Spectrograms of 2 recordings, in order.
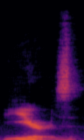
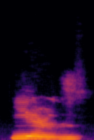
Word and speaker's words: years: the end of years, even though it's written with an "s", right? We need to actually pronounce it like a "z." Past few "yearz." Yearz.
